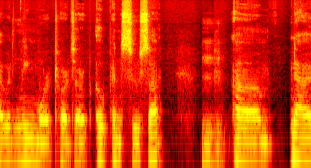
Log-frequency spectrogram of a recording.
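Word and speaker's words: SUSE: with open s Yeah, it was pronounced open sus, but uh it's written open sus s u s e, but they say susa because it comes from Germany and that's how I guess Germans pronounce that. I don't know. But anyway, I've been told it's open susa.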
